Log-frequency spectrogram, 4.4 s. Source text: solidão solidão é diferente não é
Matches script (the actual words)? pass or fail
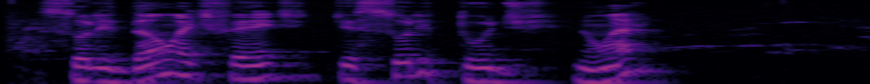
fail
